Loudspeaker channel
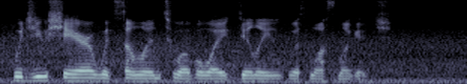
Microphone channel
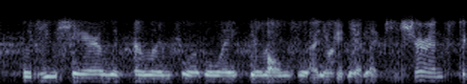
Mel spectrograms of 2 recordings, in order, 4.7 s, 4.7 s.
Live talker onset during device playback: 2 s

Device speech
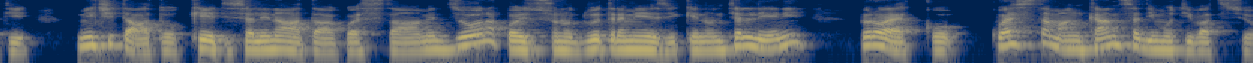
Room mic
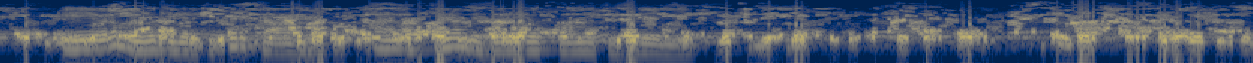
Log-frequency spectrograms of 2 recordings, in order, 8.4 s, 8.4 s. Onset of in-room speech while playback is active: 0 s

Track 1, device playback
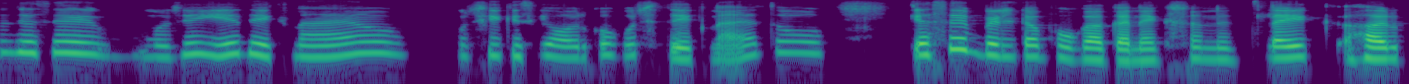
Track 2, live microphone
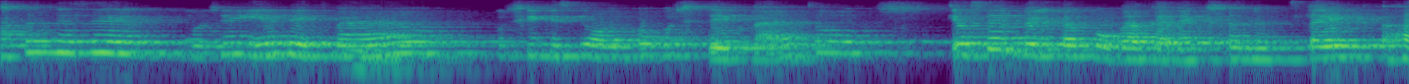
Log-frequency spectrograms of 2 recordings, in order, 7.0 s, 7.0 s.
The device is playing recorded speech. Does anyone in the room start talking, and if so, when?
2 s

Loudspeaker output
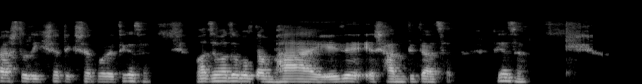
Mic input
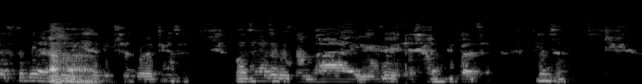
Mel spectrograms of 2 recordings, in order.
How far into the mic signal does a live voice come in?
1 s

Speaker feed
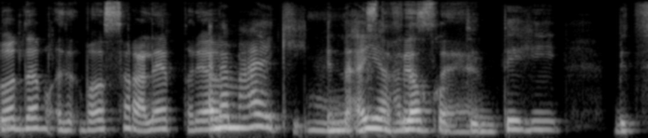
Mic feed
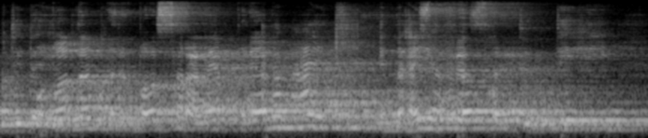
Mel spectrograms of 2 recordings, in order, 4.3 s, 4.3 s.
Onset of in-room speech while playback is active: none

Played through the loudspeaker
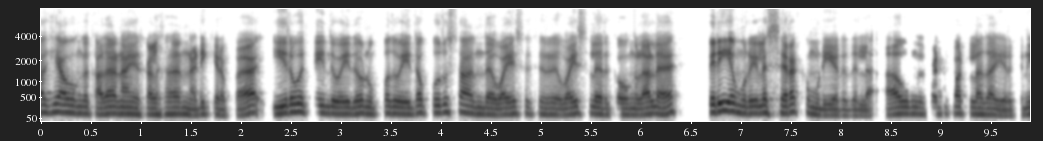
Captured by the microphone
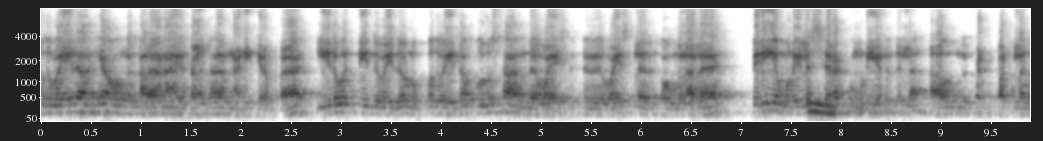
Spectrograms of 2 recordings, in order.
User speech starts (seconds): 8 s

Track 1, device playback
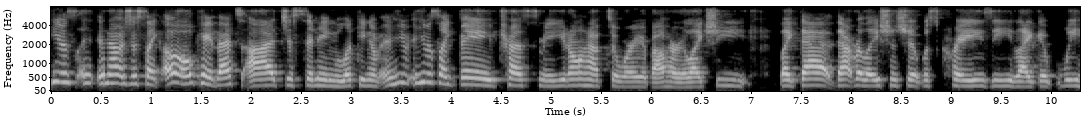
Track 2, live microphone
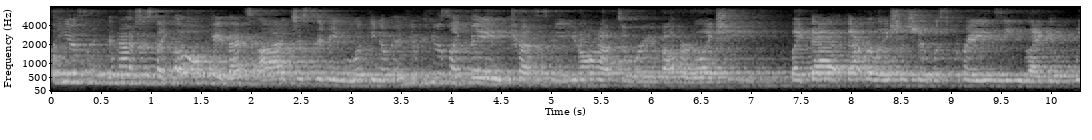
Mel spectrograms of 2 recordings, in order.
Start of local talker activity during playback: none

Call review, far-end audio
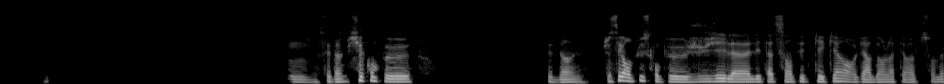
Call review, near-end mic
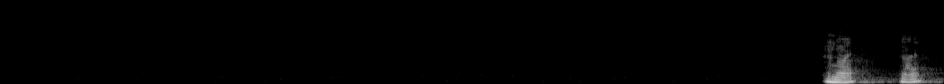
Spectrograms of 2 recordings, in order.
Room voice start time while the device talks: 8 s

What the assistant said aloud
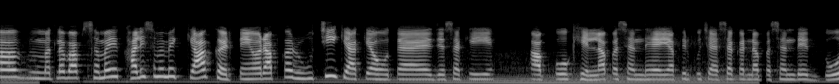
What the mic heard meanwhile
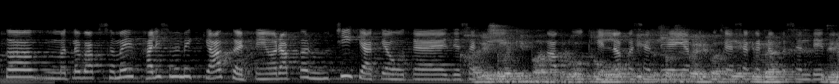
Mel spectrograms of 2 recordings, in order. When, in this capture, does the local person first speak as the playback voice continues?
5 s

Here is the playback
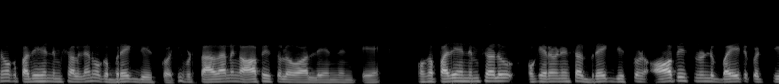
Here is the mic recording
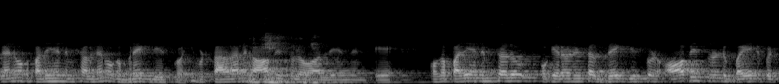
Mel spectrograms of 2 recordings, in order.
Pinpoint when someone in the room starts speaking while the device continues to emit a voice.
3 s

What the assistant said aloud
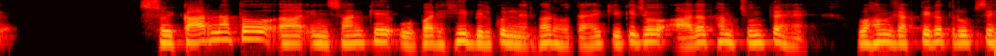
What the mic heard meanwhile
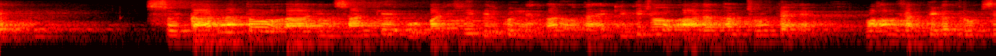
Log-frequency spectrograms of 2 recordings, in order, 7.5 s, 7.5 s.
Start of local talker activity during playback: none

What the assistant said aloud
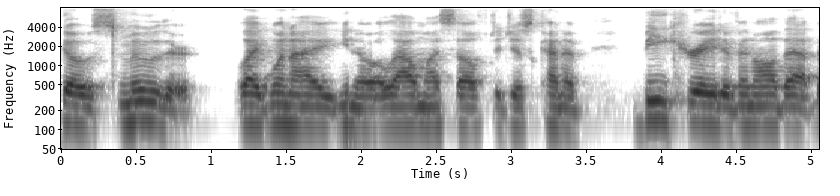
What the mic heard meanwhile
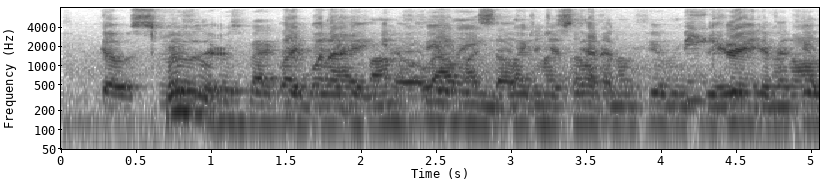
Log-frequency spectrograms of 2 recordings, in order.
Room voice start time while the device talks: 1 s

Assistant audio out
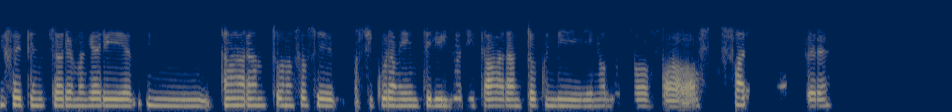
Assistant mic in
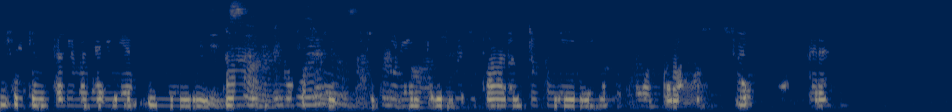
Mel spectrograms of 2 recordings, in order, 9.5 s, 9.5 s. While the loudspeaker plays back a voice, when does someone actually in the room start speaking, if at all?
2 s

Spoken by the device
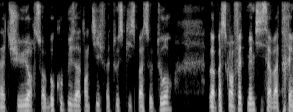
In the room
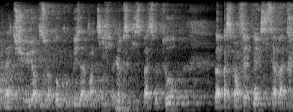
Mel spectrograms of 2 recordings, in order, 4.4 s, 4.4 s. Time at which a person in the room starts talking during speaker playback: 1 s

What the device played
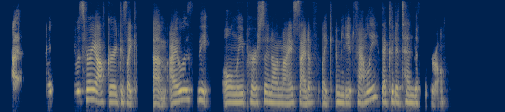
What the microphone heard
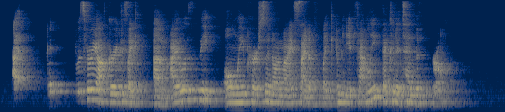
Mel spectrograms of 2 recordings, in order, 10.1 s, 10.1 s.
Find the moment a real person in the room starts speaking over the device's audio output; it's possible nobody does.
none

